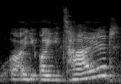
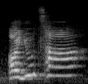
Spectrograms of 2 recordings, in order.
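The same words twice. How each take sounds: First: Said in the usual way. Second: Very high, cutesy mock-concerned question; cutesy teasing. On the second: Storyteller teases sighing friend, cutesy high voice. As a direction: coo it high, swallowing the end of "tired". Cutesy take, later asked normally.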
